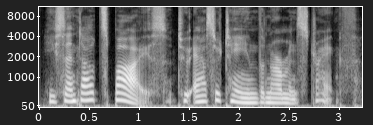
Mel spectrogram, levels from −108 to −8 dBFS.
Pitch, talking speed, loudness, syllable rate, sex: 185 Hz, 165 wpm, -19 LUFS, 3.9 syllables/s, female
